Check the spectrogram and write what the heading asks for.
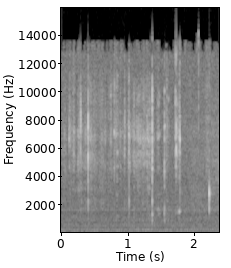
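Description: Small plastic clicks and rubbing as the storage bottle on the tip of a pH probe is loosened and slid off the electrode, a few sharp clicks over a faint steady hiss.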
